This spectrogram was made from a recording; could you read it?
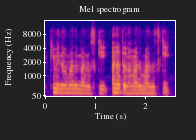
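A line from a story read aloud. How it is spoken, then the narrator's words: Plain. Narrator (Japanese): と言い合います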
